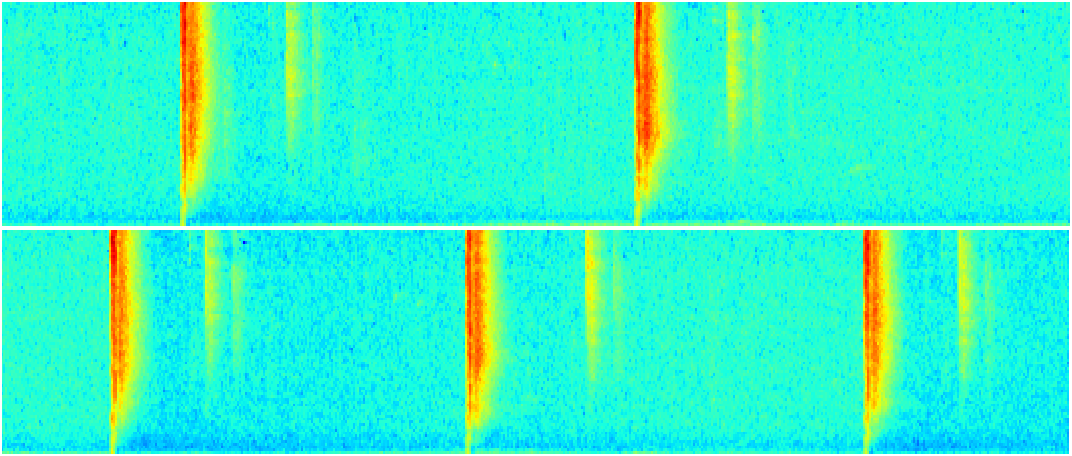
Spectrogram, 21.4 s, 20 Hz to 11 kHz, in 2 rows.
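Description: Five shots from a Daystate Huntsman Classic .177 pre-charged pneumatic air rifle with a shrouded barrel, each a short sharp crack a few seconds apart, with a much fainter click about a second after each shot.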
